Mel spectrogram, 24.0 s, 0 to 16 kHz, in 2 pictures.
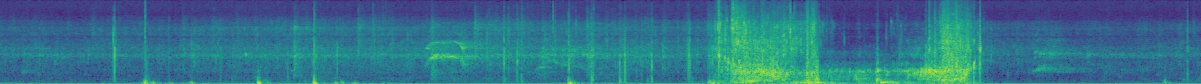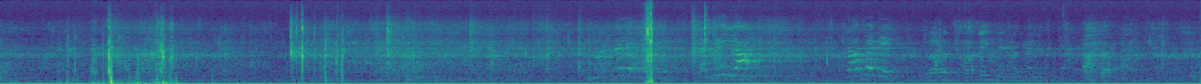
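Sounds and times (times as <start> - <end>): water splashing and gushing: 0.0 - 10.3
water drips and knocks: 1.0 - 4.0, 4.7 - 9.9.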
